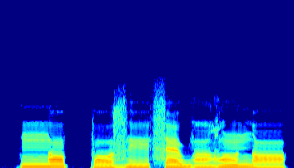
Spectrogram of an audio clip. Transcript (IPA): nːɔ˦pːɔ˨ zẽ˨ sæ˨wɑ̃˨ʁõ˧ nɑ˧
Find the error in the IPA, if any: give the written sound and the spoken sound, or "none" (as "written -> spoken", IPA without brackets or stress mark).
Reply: none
